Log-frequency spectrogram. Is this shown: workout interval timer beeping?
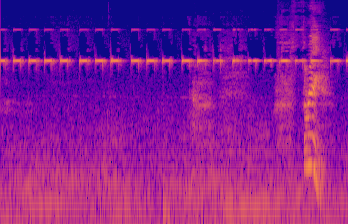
yes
